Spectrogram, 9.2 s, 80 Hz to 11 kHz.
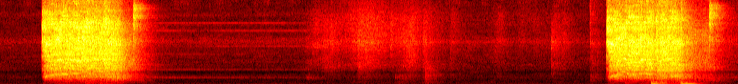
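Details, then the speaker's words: Ducati V2 Bayliss rebuilt from a wreck, start attempt in neutral with little fuel and the ECU unbolted: two sluggish one-second cranking bursts that never catch; battery suspected weak, not confirmed. "Oh, getting close. Sounds like the battery's a bit dead."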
